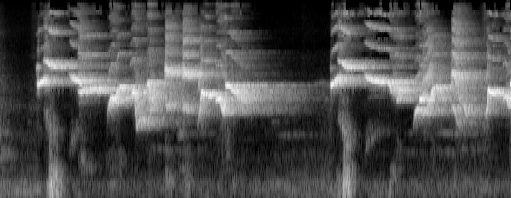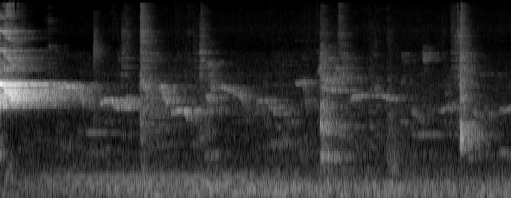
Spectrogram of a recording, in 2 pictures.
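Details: Oriental magpie-robin singing to provoke rival birds to answer; two loud, dense warbling phrases of mixed whistles, then softer scattered chirps in the background.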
